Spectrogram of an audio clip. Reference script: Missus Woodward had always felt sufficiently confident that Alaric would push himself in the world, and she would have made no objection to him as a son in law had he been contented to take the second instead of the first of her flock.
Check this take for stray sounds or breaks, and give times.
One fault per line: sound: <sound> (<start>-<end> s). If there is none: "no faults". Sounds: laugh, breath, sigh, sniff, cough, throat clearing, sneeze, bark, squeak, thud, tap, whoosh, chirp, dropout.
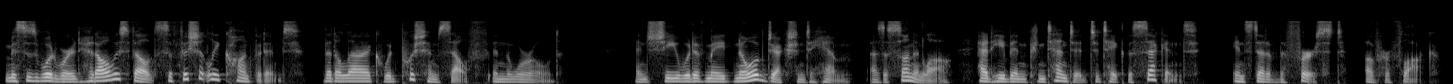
no faults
